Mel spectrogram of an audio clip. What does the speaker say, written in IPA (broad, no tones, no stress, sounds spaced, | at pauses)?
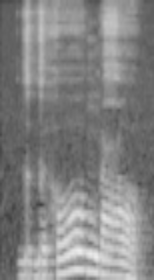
ɡ œ ɡ œ h ɔː ŋ͡m ɘ ʕ ɒ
